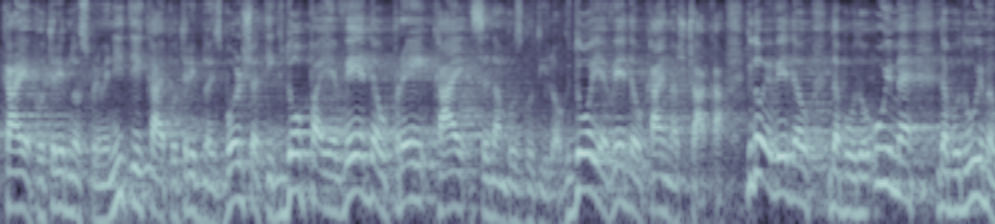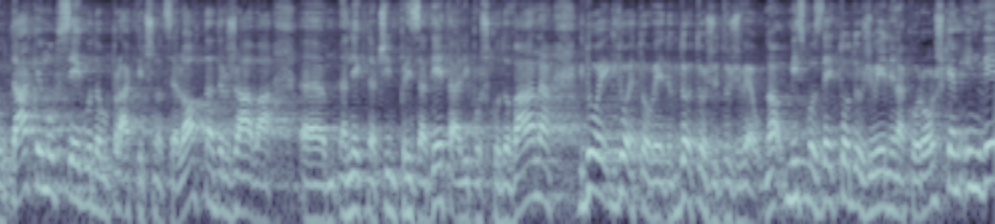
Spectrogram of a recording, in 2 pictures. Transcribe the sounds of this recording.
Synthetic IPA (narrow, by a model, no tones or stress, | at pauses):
kajjɛpɔt̪ɾeːbnɔspɾɛmɛnit̪ikajɛpɔt̪ɾeːbnɔizbolʃat̪iɡd̪opajɛʋeːd̪ɛwpɾɛjkʰajsɛnambozɡɔd̪ilɔ̰ɡd̪ojɛʋeːd̪ɛwkajnaʃt͡ʃa̰ːka̰ | ɡd̪oːjɛʋeːd̪ɛwd̪abod̪ɔʔujmɛd̪aboːd̪ɔujmɛwt̪aːkɛmɔpseːɡud̪abopɾak̚t̪it͡ʃnɔt̪sɛlɔːt̪nad̪əɾʒaːʋa | naneknat͡ʃinpɾizad̪eːt̪aaːlipɔʃkɔd̪ɔʋaːnaɡd̪oːjɛɡd̪oːjɛt̪oːʋeːd̪ɛwɡ̚d̪oːjɛt̪oʒed̪ɔʒiʋewnɔmiːsmɔzd̪ɛjt̪oːd̪ɔʒiʋeːlinakɔɾoːʃkɛminʋe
